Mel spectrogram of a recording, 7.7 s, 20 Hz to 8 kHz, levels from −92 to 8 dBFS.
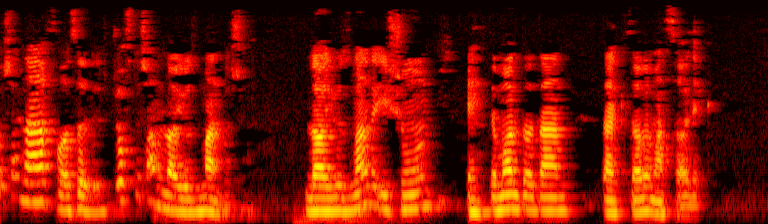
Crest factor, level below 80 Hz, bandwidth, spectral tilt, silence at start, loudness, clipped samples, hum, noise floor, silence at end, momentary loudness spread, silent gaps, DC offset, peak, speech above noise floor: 20 dB; -64 dBFS; 7.4 kHz; -6 dB/octave; 0 s; -26 LUFS; under 0.1%; none; -68 dBFS; 0.65 s; 14 LU; none; under 0.1%; -8 dBFS; 42 dB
